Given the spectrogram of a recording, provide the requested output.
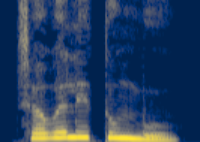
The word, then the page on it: ಚವಲಿತುಂಬು: Kannada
